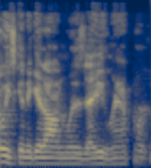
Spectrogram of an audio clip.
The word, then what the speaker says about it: Lampert: Or am I saying his name wrong? It's Eddie Lampert. Eddie Lampert.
